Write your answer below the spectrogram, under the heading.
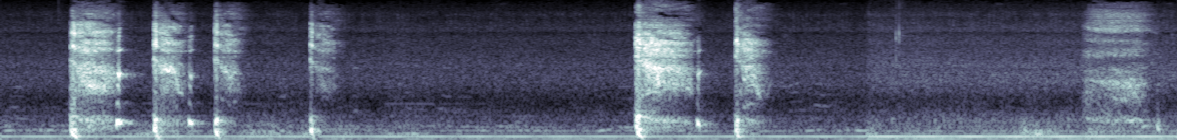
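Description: Two bursts of short, dry coughs, about seven in all, followed by a throat clear, over a steady low room hum.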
